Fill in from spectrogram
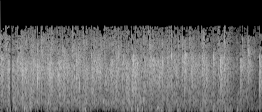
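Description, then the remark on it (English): An audience applauds the Costa staff steadily for about five seconds, a dense wash of many hands clapping at once, holding an even level throughout with no talking. “Give them a round of applause for us.”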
